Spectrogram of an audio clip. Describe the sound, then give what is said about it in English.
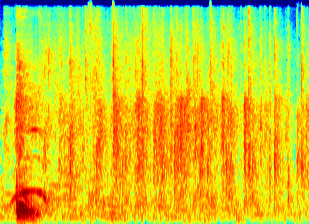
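Audience applause at a public inquiry hearing in Winnipeg: a brief voice at the start gives way to a steady, even wash of clapping that continues to the end. “I will ask if people can just not clap to respect the audience that's online.”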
